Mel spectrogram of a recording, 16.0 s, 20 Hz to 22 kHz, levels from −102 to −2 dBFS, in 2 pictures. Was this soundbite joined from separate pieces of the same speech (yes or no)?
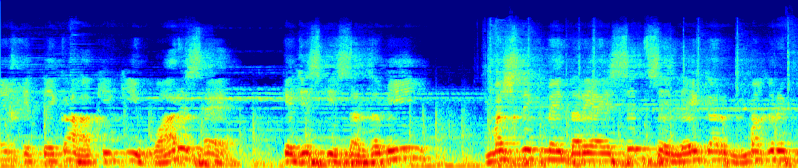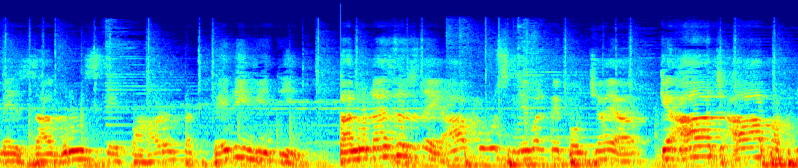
yes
